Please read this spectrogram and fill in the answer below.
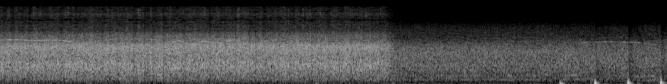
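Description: Stadium crowd applauding loudly. The applause cuts off abruptly about four seconds in to fainter crowd noise, and near the end come low thumps, about three a second.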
